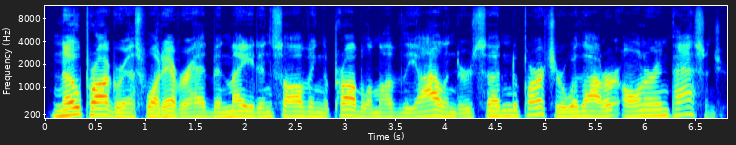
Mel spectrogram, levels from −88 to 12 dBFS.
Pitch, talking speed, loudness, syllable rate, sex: 145 Hz, 175 wpm, -20 LUFS, 5.2 syllables/s, male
